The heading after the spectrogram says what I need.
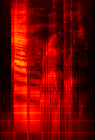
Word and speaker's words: admirably: second and third syllables the adverb form is pronounced similarly to the adjective form admirably so once again the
